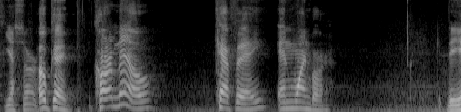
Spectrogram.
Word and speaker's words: Carmel: the name restaurant is Carmel Cafe and Wine Bar it's not the little candy at all it's like the place in California Terry Ryan am I correct yes sir okay Carmel Cafe and Wine Bar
